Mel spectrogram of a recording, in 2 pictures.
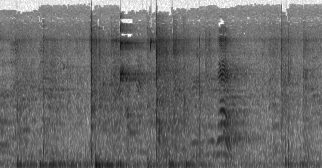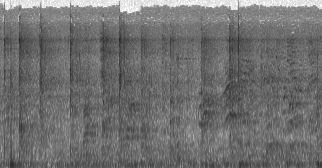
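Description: Paddles knock a plastic ball back and forth in a large echoing hall.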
